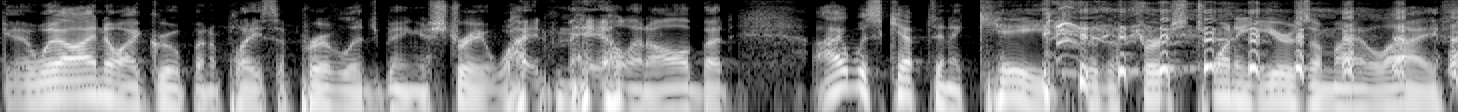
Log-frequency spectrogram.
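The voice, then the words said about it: Sarcastic mocking imitation. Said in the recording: “I'm being sarcastic,”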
